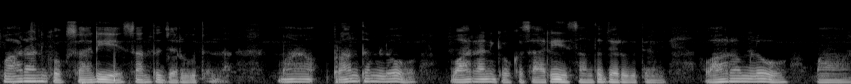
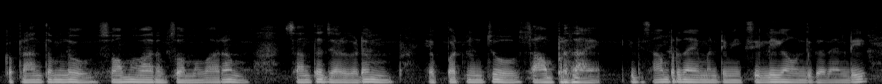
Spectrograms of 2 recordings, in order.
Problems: none marked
